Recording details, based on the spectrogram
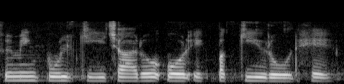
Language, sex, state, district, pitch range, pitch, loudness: Hindi, female, Arunachal Pradesh, Papum Pare, 165-180 Hz, 170 Hz, -16 LUFS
